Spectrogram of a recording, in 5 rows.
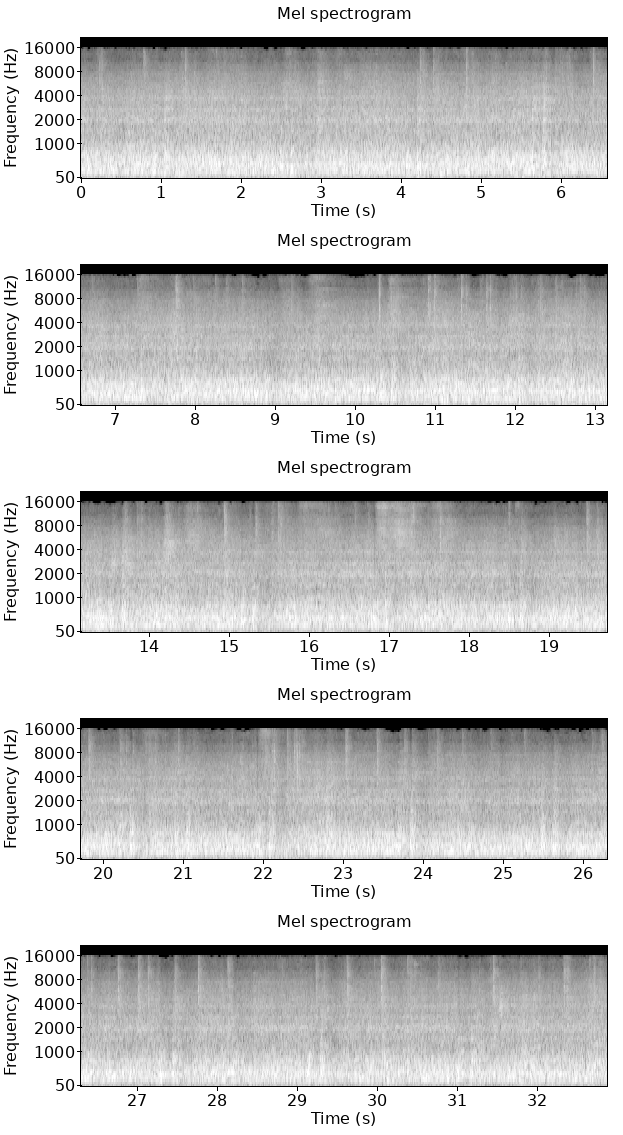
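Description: KiHa 40-series diesel railcar under way, heard from inside the car. The diesel engine runs with a steady hum while the wheels click over the rail joints.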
